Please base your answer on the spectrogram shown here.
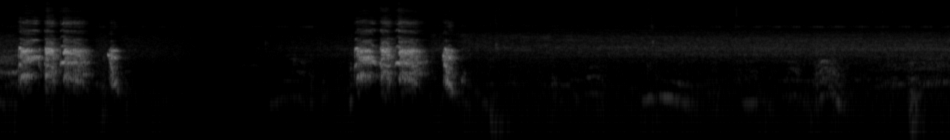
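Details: A rooster's lure crow meant to provoke other roosters: two loud, rasping crows roughly four seconds apart, each with a short trailing note, then a long stretch of steady hiss with faint scattered noises.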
